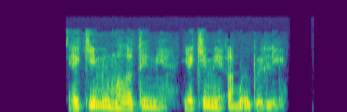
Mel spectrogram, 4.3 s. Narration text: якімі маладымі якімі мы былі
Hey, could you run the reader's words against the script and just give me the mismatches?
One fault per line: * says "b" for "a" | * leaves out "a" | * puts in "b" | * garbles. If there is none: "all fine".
all fine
